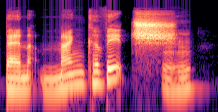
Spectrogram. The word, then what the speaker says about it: Ben Mankiewicz: Ben Mankiewicz is how you say his name.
